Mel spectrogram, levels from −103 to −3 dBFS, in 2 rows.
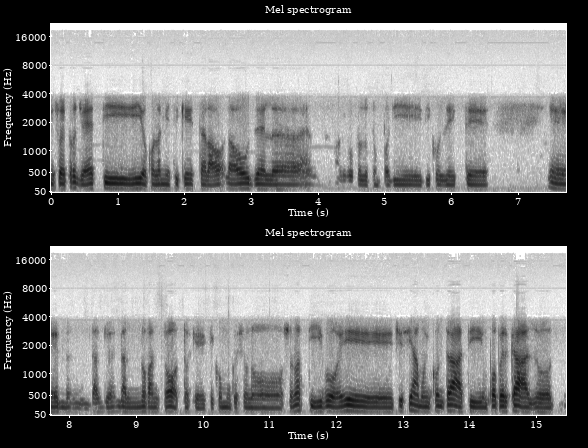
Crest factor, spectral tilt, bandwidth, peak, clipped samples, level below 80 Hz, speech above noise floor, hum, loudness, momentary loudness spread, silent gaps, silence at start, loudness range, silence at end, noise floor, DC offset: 20 dB; -7.5 dB/octave; 4.1 kHz; 0 dBFS; under 0.1%; -64 dBFS; 26 dB; none; -20 LUFS; 12 LU; none; 0 s; 9 LU; 0 s; -45 dBFS; under 0.1%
